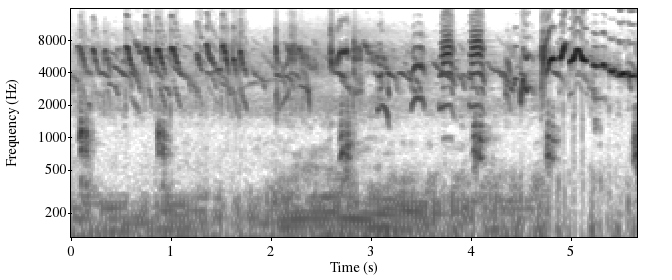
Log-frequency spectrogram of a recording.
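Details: White-eye song: rapid high twittering phrases of thin, slurred notes tumbling over one another, with a steady low hum underneath.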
